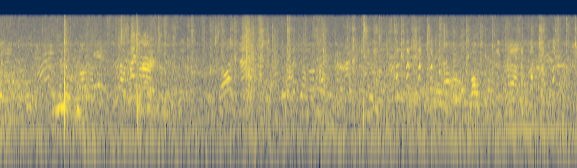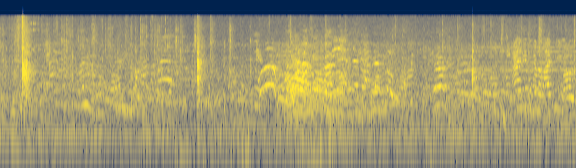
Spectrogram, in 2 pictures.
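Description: Men and women players shout and cheer across an outdoor field.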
